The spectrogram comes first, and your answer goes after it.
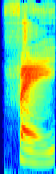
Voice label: "fei3", pinyin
